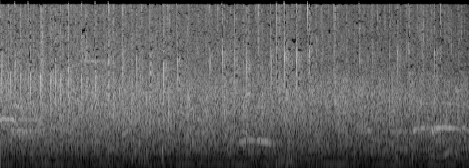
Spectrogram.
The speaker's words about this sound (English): And as you applaud for them, I know they did it not for themselves, but to glorify God.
